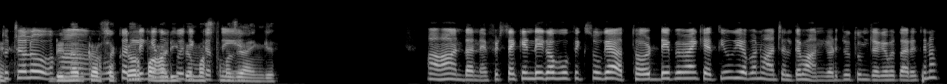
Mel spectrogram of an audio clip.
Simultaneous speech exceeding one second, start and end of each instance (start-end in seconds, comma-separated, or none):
0.6-2.5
